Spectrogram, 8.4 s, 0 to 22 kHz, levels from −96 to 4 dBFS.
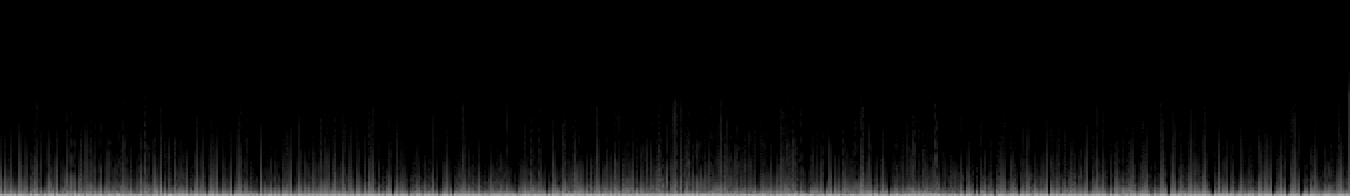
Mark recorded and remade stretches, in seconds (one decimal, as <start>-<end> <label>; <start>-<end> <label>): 0.0-1.1 remade; 1.1-3.2 recorded; 3.2-6.0 remade; 6.0-8.4 recorded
